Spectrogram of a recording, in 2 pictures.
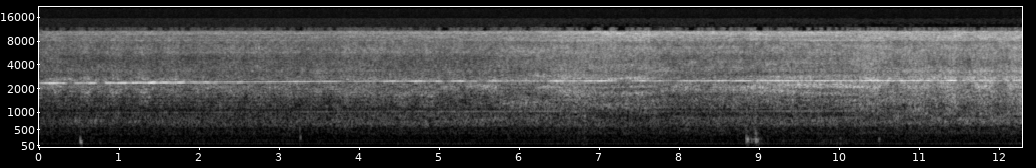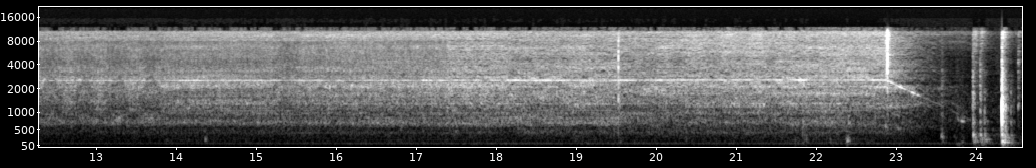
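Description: Hair dryer blowing steadily on a painted junk journal page, a continuous whirring hiss held for about twenty seconds that gradually grows louder before clicking off at the end.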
